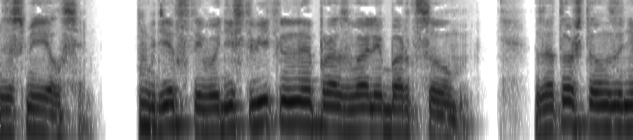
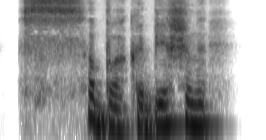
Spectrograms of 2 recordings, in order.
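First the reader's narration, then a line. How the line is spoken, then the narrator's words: Breathless exhale, reviving. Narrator (Russian): выдохнул Кеша, оживая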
